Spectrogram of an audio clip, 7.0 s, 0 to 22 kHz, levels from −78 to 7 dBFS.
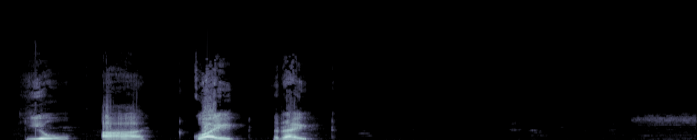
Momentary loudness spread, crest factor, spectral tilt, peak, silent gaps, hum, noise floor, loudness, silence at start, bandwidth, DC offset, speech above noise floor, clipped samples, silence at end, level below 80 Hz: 18 LU; 20 dB; -5 dB/octave; 0 dBFS; none; none; -84 dBFS; -16 LUFS; 0.25 s; 13 kHz; under 0.1%; 70 dB; under 0.1%; 3.9 s; -62 dBFS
